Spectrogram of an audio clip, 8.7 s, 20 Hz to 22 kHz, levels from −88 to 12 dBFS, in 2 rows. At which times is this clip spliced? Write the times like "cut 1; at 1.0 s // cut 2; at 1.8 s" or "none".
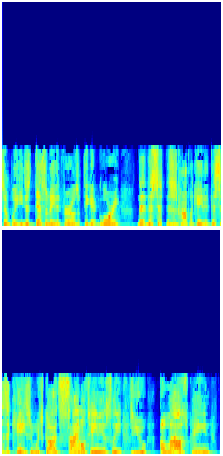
cut 1; at 1.5 s // cut 2; at 3.1 s // cut 3; at 3.5 s // cut 4; at 6.9 s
